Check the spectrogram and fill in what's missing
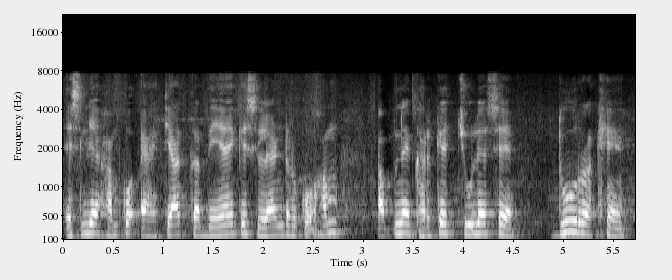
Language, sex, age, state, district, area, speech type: Urdu, male, 45-60, Uttar Pradesh, Gautam Buddha Nagar, urban, spontaneous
